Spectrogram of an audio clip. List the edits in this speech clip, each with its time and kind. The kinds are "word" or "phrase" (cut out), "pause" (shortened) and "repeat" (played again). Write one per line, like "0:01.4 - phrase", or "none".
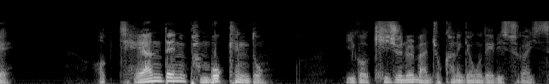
0:01.1 - word
0:01.9 - word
